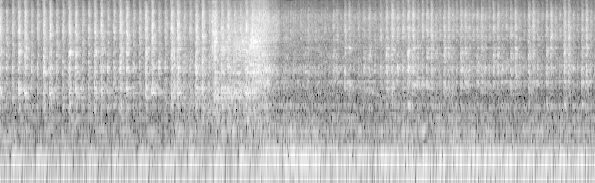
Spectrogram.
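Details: KITT project car during tuning, vacuum lines being checked: loud, uneven running with a lumpy, unsteady beat at low revs and shaking; poorly tuned, with bad gas in the tank questioned as a cause.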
